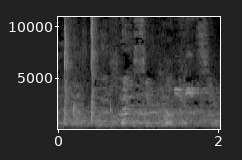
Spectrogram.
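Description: Many young voices chattering and calling out at once, none standing out clearly, with a few short sharp taps in the first second.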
